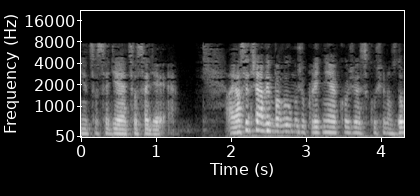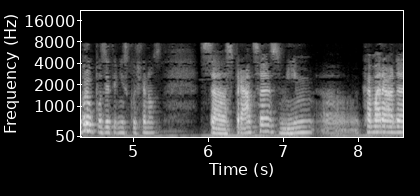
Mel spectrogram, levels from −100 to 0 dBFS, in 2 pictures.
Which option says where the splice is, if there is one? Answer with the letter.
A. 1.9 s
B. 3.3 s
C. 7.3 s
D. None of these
A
